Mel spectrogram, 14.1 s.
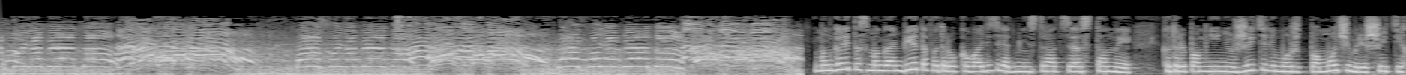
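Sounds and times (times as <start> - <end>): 
crowd shouting a slogan on a square: 0.0 - 8.0
speech: 0.2 - 1.4, 8.2 - 14.0.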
